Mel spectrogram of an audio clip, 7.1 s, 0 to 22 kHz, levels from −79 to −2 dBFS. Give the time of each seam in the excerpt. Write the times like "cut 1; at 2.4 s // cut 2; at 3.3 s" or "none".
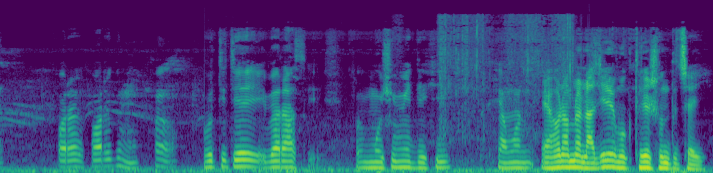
cut 1; at 2.1 s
